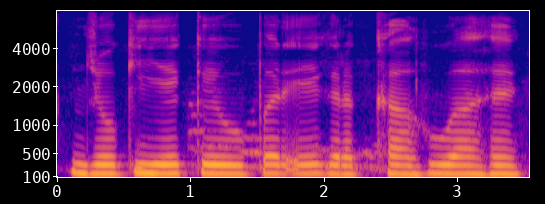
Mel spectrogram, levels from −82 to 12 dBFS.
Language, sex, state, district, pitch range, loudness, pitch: Hindi, male, Uttar Pradesh, Lalitpur, 150-155 Hz, -12 LUFS, 150 Hz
